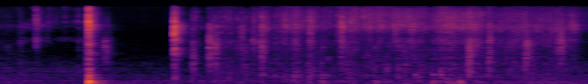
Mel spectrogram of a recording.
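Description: Champagne bottle uncorked: one sharp cork pop early on, followed by a few seconds of crackling fizz.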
